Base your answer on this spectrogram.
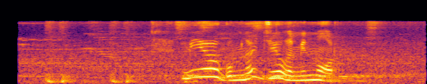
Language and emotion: Russian, neutral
